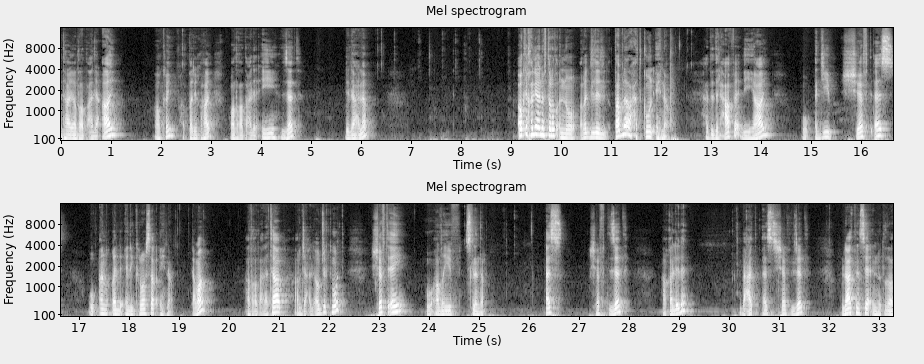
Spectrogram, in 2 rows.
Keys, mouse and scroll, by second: 0.8 i, 2.8 middle click, 4.0 e, 4.4 z, 5.0 z, 6.6 middle click, 7.6 middle click, 8.2 shift+middle click, 8.9 middle click, 11.2 click, 12.2 2, 12.5 click, 16.3 shift+s, 17.9 middle click, 18.7 shift+middle click, 19.2 middle click, 20.8 Tab, 22.9 shift+a, 25.5 middle drag, 26.4 s, 27.3 shift+z, 30.1 shift+middle click, 30.6 s, 31.0 shift+z, 31.9 click.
